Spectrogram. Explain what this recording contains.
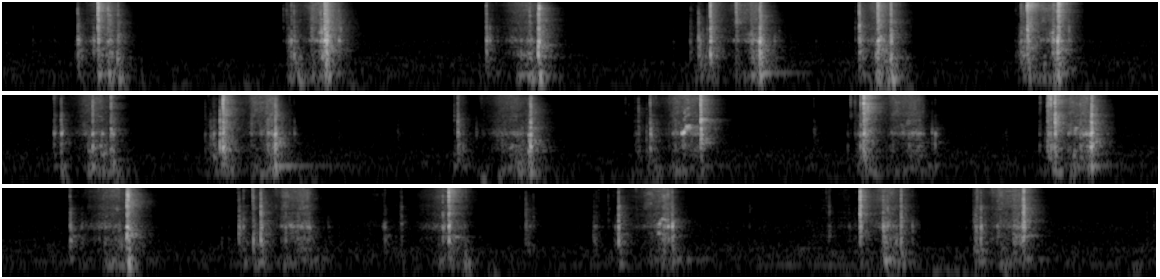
Window Shutter, Small Lock, Wooden Frame With Glass Window, Open & Close.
